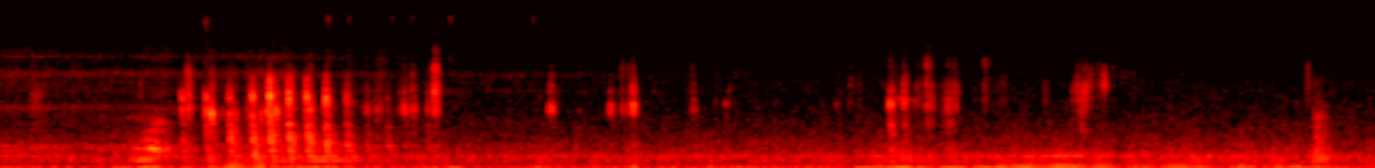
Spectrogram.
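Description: Hot coffee pours and trickles into a small cup.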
